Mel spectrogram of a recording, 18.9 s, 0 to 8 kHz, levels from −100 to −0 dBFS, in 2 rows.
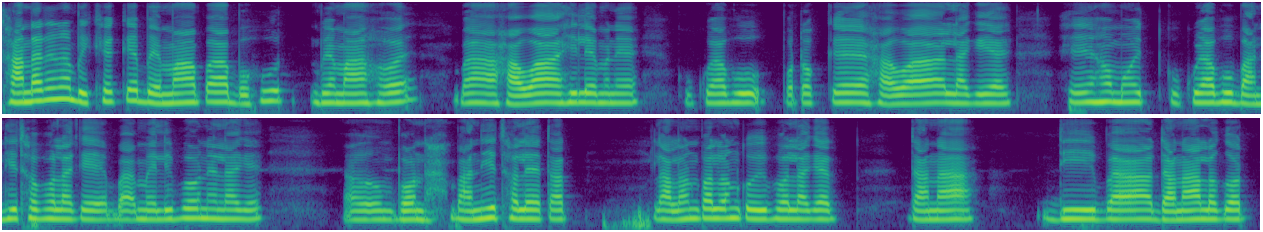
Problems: none marked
